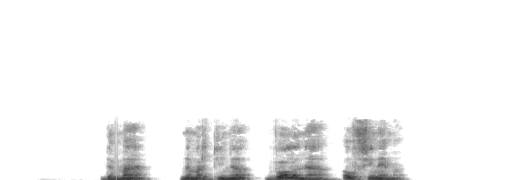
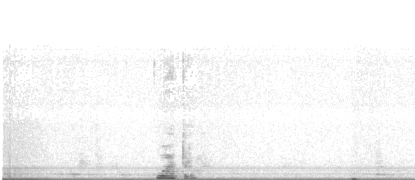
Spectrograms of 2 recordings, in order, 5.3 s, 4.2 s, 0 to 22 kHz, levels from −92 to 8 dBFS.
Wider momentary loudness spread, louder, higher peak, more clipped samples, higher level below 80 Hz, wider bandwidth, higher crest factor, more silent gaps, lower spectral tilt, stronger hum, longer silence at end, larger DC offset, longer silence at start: second, 10 LU vs 18 LU; first, -20 LUFS vs -42 LUFS; first, -4 dBFS vs -22 dBFS; neither; first, -54 dBFS vs -60 dBFS; second, 7.6 kHz vs 16.5 kHz; about the same, 18 dB vs 20 dB; neither; about the same, -7.5 dB/octave vs -8.5 dB/octave; neither; first, 1.3 s vs 0 s; neither; first, 1 s vs 0.05 s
